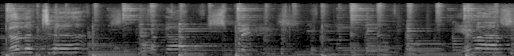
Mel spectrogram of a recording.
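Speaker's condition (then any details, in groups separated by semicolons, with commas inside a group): No condition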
